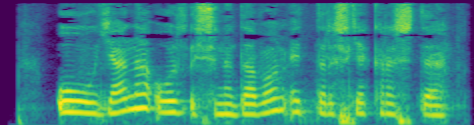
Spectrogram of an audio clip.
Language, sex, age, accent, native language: Uzbek, female, 19-29, Qashqadaryo, Uzbek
